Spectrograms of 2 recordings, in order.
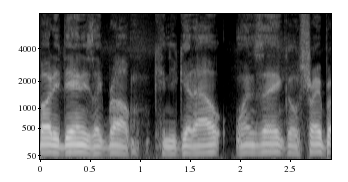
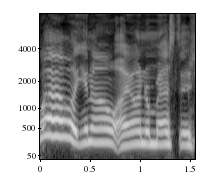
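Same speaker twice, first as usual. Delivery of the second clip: very high, loud put-on British accent; 8 dB louder than usual. Retelling what a fighter said in an interview: imitating a British fighter's speech. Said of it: "Wasn't she talking like this?".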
